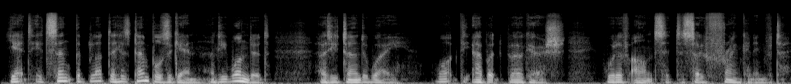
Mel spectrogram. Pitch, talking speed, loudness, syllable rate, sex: 100 Hz, 210 wpm, -21 LUFS, 6.2 syllables/s, male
